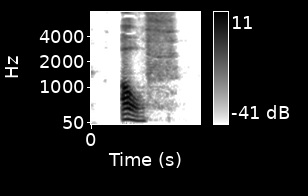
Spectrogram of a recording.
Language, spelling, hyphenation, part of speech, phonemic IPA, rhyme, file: Dutch, alf, alf, noun, /ɑlf/, -ɑlf, Nl-alf.ogg
- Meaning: a type of folkloristic humanoid or spirit; an elf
